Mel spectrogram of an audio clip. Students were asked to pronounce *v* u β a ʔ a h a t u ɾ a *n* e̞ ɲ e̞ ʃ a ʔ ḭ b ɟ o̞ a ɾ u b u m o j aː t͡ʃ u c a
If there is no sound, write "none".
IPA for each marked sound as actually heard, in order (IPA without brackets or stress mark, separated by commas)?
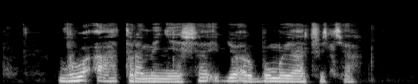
v, m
